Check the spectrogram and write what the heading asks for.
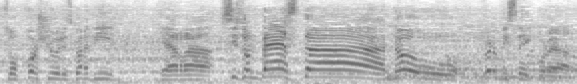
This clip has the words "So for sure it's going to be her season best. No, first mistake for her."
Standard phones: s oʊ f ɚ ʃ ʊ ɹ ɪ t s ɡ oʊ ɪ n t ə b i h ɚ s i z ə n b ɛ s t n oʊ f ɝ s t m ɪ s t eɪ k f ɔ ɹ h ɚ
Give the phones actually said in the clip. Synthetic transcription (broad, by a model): s oʊ f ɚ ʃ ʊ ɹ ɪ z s ɡ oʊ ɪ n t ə b i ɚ s i z ə n b ɛ s t n oʊ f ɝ t m ɪ s t eɪ k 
